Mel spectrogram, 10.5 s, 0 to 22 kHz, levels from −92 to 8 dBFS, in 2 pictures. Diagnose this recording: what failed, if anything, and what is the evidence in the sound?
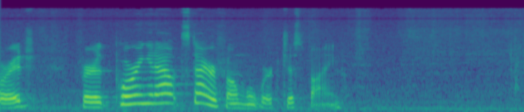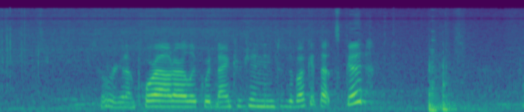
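GSM signalling bursts, 7.99–9.18 s: analogue wiring rectifies a nearby 2G phone's pulses into galloping ticks and 217 Hz buzzes, about 25 dB down.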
